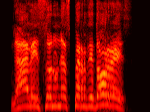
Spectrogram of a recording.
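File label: jeers, Spanish; Medic; "Dales son unos perdedores."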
